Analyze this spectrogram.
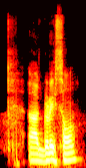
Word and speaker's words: Grayson: Grayson. Grayson? Yeah, like son, like S-A-W-N.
